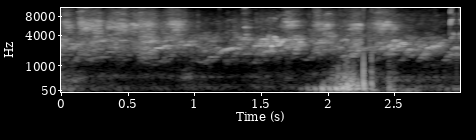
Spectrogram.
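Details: Pet budgerigars warbling during a vegetable meal: unbroken high chatter and squeaky trills, then a cluster of low thumping and crunching sounds near the end.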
